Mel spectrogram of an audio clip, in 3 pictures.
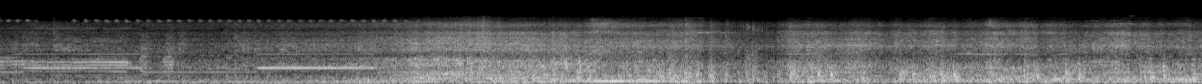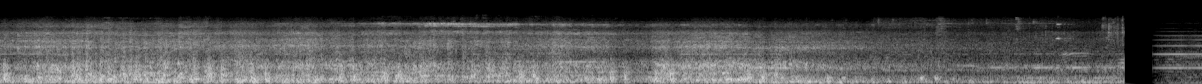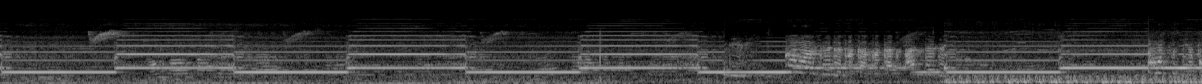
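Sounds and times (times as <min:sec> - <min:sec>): crossing siren warning tone: 0:00.0 - 0:07.8, 0:08.7 - 0:10.6, 0:14.8 - 0:20.8, 0:21.4 - 0:36.0
train wheels clattering on rails: 0:00.0 - 0:23.3.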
